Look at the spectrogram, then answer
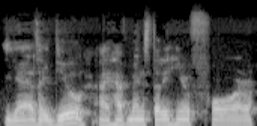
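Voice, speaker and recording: Brazilian guy practicing english on a video call, slow and halting, really dark sound. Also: fairly low pitch, monotone, muffled recording. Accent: Brazilian Portuguese. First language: Portuguese. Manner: hesitant, restarts phrases, laughs often. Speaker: English learner. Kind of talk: casual online lesson chat.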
